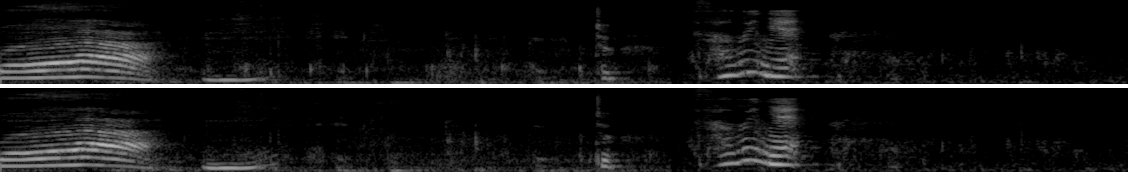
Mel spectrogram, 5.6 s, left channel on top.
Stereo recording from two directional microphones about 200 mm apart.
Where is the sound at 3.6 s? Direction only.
25° left (ahead or behind).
